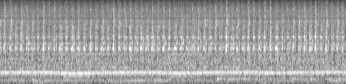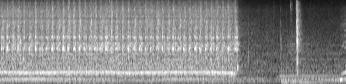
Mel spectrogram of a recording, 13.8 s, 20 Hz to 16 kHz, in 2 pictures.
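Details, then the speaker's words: 1955 Husqvarna Viking Type 21 Class 20 sewing machine (1.5 amp), restored, sewing decorative stitch 4 off cam A: fast even ticking about three stitches a second over smooth steady whirr; said to have done a brilliant job; normal running. "it did a little bit better that time i think it heard me say the word fire it did a brilliant job on that stitch"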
